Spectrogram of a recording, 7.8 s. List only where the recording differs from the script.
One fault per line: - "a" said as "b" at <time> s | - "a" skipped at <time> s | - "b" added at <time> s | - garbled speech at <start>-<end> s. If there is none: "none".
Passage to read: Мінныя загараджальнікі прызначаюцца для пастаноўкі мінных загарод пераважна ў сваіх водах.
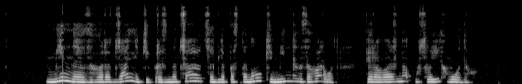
none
